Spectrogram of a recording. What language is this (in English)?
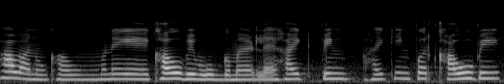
Gujarati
